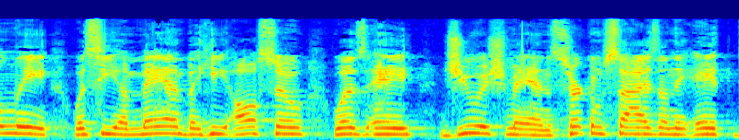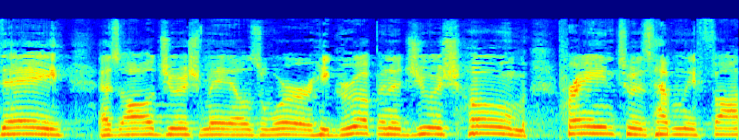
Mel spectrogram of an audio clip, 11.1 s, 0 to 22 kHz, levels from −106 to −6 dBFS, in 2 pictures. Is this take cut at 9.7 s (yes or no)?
yes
